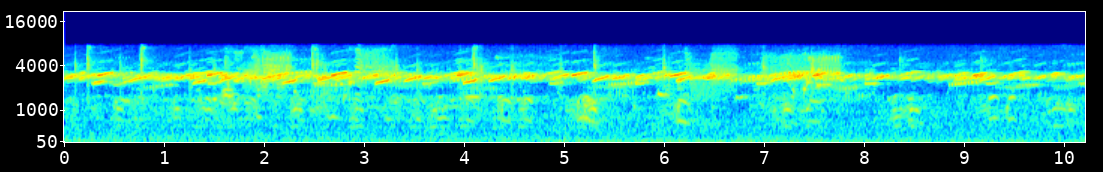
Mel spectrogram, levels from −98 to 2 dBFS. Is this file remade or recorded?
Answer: recorded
